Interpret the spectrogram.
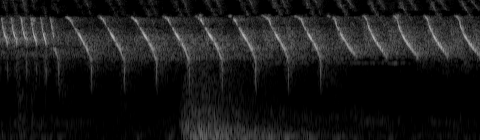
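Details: Male canary singing to coach chicks and prime females for breeding: a clear series of rapid descending whistled sweeps, about three per second, steady and evenly spaced, with a faint low rumble in the middle.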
